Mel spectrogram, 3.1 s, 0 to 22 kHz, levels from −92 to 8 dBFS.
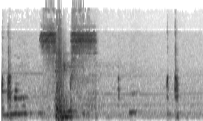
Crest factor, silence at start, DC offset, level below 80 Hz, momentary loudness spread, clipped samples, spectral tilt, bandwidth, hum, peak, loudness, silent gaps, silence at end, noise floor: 12 dB; 0.05 s; under 0.1%; -38 dBFS; 22 LU; 0.2%; -2 dB/octave; over 20 kHz; none; 0 dBFS; -8 LUFS; none; 0.35 s; -35 dBFS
